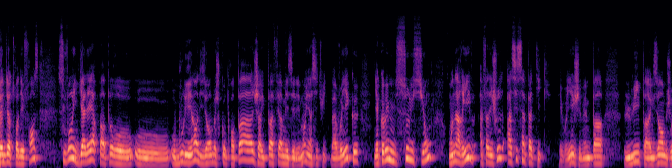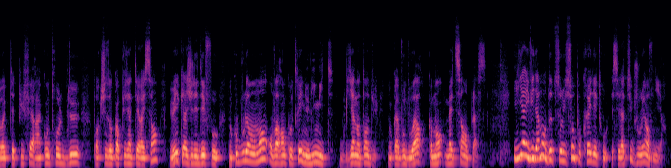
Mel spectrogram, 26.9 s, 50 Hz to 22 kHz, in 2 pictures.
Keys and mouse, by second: 6.7-7.8 middle drag, 8.2-8.6 shift+middle drag, 9.8-10.5 shift+middle drag, 14.9 ctrl+2, 15.6-16.9 middle drag, 20.3 ctrl+z, 21.0-21.6 middle drag, 22.3-23.0 shift+middle drag, 23.3-24.2 middle drag, 24.5 shift+middle click.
